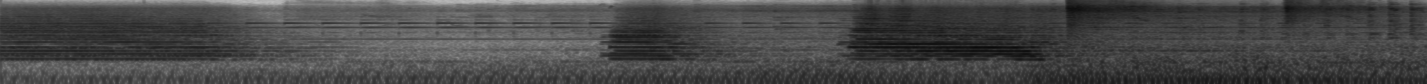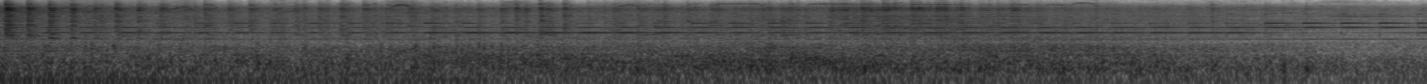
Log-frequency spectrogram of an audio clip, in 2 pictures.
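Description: An Amtrak GE Genesis diesel locomotive hauling a Talgo trainset sounds its horn for a grade crossing: a long blast, a short one, then a final long, loudest blast. Then the locomotive passes close by with its engine rumbling, and the articulated Talgo cars roll past with wheel clatter that slowly fades.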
